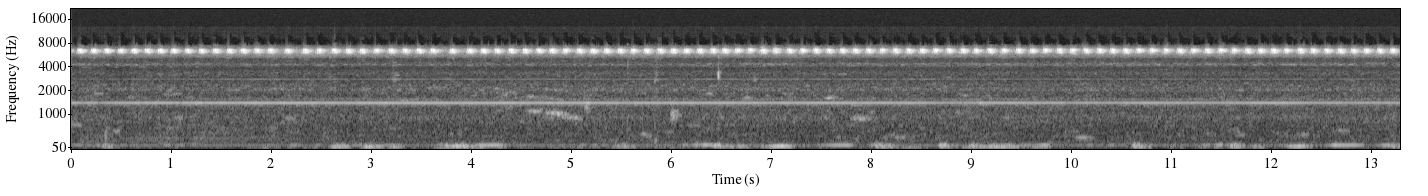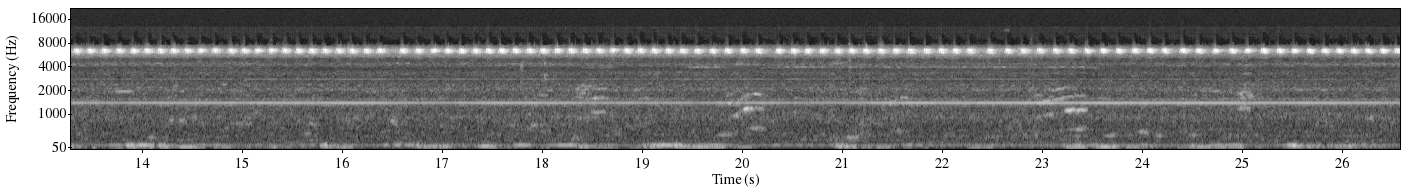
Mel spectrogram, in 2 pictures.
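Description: Crickets trilling steadily in the background: one continuous high-pitched trill with a quick, even pulse, under faint room noise.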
